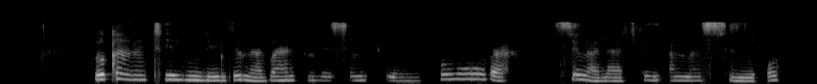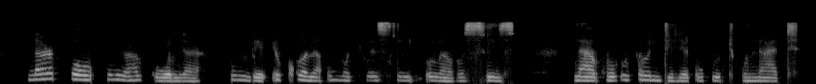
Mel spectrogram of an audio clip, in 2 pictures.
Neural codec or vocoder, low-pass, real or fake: codec, 24 kHz, 1.5 kbps, HILCodec; 7.2 kHz; fake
